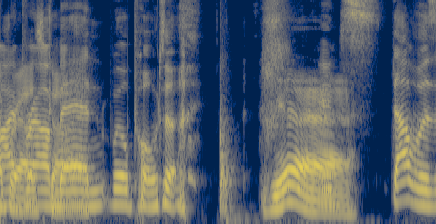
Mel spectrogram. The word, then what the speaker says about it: Poulter: Will Potter. Will Poulter.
